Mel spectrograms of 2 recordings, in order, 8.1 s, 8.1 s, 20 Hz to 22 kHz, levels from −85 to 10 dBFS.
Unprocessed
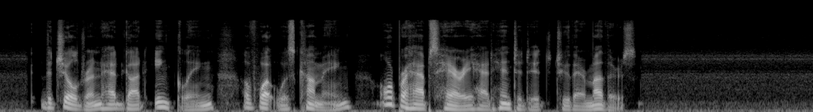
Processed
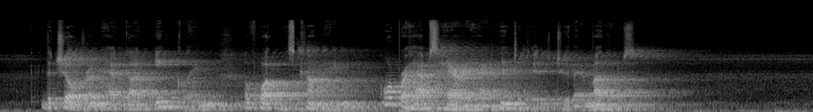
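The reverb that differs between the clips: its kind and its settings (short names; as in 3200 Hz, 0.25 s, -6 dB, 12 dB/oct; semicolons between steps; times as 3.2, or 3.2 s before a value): spring tank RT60 1.7 s, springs 30/34/54 ms, chirp 55 ms, DRR -2 dB; gain -3.5 dB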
